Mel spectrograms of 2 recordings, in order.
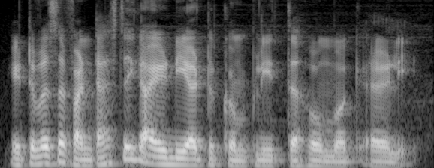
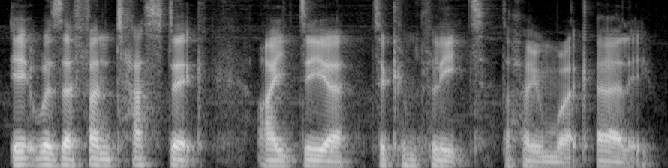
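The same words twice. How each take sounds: First: It is said in an Indian accent, W as V. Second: It is said without an Indian accent.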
